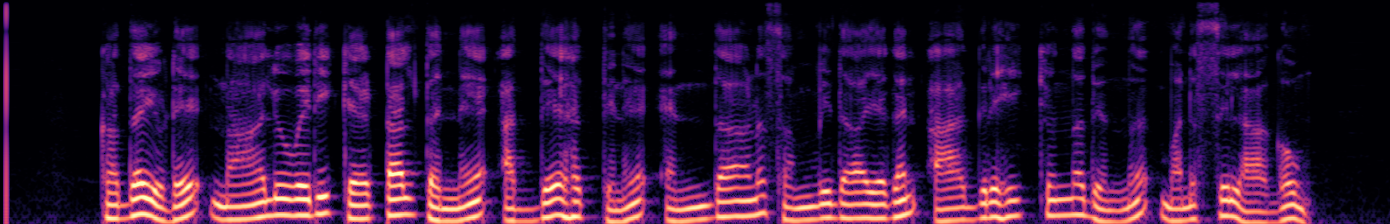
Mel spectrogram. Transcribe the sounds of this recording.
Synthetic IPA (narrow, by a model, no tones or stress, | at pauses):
kɐd̪ɐjuɽe̞naːluʋɐɾike̞ːʈːaːlt̪ɐnːe̞ɐd̪ːe̞ːɦɐt̪ːinɨe̞nd̪aːɳɨsɐmʋid̪ʱaːjɐɣɐnaːɡɾɐɦikʲːunːɐðe̞nːɨmɐnɐsːilaːɣum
